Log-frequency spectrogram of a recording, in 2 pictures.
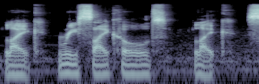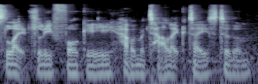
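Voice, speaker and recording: A man's voice: deep voice, level tone, unhurried, sharp tone, a little hiss or hum. A young man running a tabletop game as game master, describing scenes casually in piecemeal phrases. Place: indoor room, video call.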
